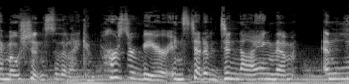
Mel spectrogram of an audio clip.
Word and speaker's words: persevere: Można go wymówić na dwa sposoby. Brytyjczycy powiedzą persevere, czyli zaakcentują trzecią sylabę.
